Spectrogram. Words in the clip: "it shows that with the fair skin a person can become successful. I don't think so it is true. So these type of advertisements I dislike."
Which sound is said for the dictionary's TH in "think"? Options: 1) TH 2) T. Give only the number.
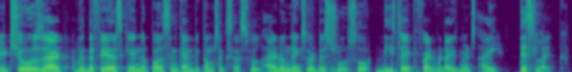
2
